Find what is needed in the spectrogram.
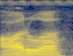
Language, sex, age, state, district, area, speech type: Hindi, male, 60+, Uttar Pradesh, Sonbhadra, rural, spontaneous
